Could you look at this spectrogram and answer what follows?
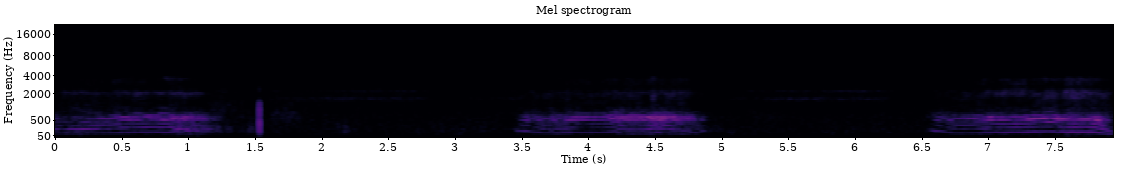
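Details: Sister asleep in bed snoring very loudly: rhythmic rattling snores on each in-breath, about 19 a minute, with quiet pauses between.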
